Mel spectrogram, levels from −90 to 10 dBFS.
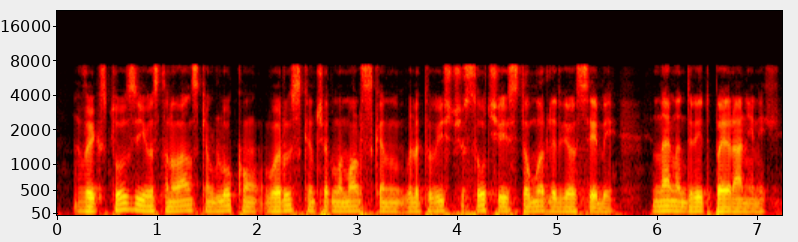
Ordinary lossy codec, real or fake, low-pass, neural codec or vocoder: none; fake; 7.2 kHz; codec, 16 kHz, 2 kbps, FunCodec, trained on Chinese and English, 25 frames a second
